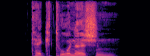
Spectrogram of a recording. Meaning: inflection of tektonisch: 1. strong genitive masculine/neuter singular 2. weak/mixed genitive/dative all-gender singular 3. strong/weak/mixed accusative masculine singular 4. strong dative plural
- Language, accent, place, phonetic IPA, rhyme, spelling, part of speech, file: German, Germany, Berlin, [tɛkˈtoːnɪʃn̩], -oːnɪʃn̩, tektonischen, adjective, De-tektonischen.ogg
